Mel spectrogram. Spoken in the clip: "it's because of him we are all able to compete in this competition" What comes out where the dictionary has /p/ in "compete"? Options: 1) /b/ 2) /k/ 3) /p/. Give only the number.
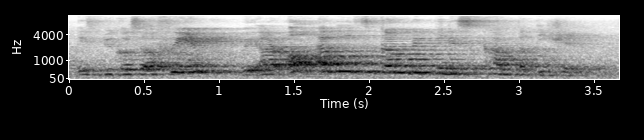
1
